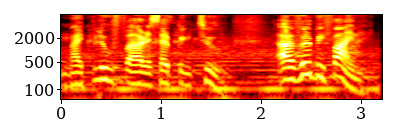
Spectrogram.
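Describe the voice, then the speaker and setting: A man's voice: on the high side, big pitch swings, a little slow, far from the mic, over music. A man playing a mild blue-flamed mutant superhero in an audio drama. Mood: mild concern.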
